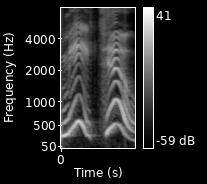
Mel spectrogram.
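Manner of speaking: shouted loudly at a high pitch. Playing a repeat-after-me game with a learner: shouting. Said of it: "and I will shout".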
